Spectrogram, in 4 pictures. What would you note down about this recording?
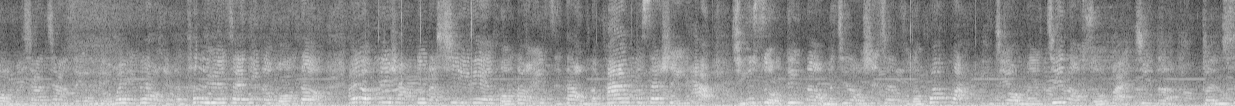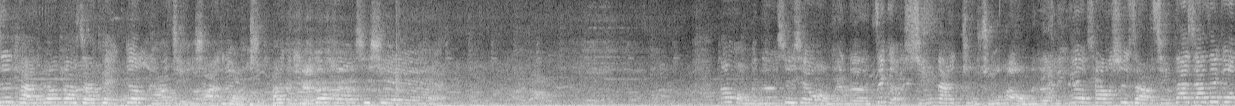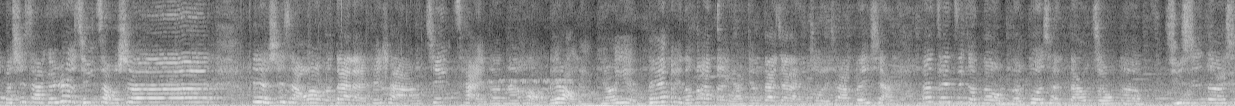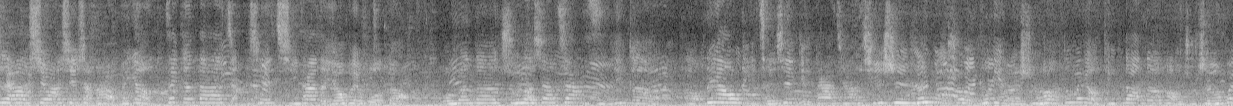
In the Plaza, Traffic Sound, Festivals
